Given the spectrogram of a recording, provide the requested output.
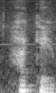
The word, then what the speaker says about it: hake: use the japanese style hakke brusher if you prefer you can pronounce it as a hake brush and it's usually made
